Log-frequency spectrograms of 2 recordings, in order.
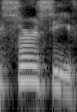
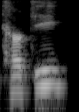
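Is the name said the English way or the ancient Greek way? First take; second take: English; Greek. First: The name is said with English sounds. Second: The name is said with ancient Greek sounds. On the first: "the Anglicization" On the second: "the ancient Greek pronunciation"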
